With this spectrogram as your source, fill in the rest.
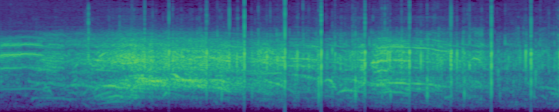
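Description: Spectators cheer loudly.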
